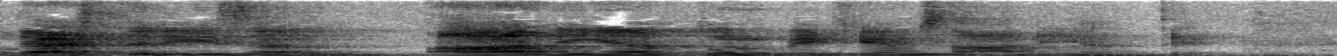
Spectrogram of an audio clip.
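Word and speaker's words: عانية: So that's the reason aniyatun becomes aniyatin. And when you stop, you still pronounce aniya. Okay? You don't pronounce tin or tun.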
